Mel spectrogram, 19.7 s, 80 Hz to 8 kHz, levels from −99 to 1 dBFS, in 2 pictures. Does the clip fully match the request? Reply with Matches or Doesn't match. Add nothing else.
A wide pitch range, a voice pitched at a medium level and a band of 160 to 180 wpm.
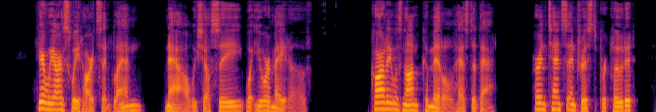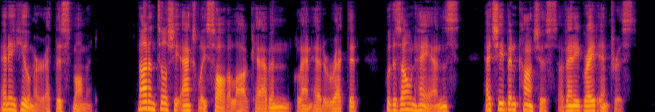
Doesn't match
